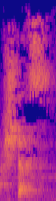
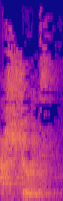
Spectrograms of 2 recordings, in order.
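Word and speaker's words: שטות: about kaparot, v'hu minhag shtus. I said that specifically Ashkenazi pronunciation because the Hebrew is the Sephardic one is less obvious to people. Minhag shtut would be to say it in Hebrew.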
